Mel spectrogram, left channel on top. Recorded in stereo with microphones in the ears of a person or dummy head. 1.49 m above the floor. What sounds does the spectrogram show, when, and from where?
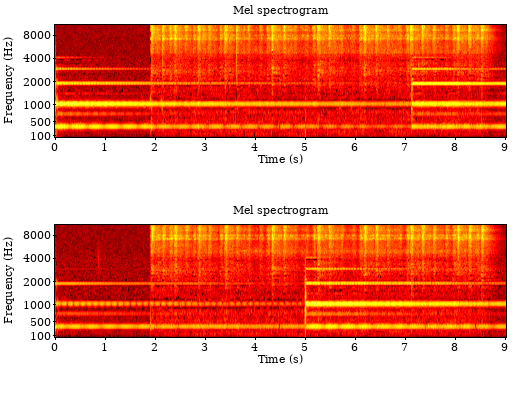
1.9 s breathing: 30° left (ahead or behind), 2 m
